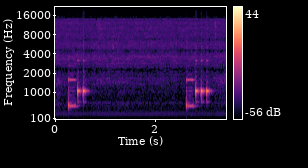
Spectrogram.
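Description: Two short groups of clear electronic chirps, one low note then three quick higher tones, about two seconds apart: the diagnostic test step passed and is advancing.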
